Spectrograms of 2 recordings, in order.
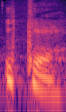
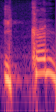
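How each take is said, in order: First: The word is said in Kelantan dialect. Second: The word is said in standard Malay. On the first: "kalau dalam dialek negeri Kelantan" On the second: "ikan juga"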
